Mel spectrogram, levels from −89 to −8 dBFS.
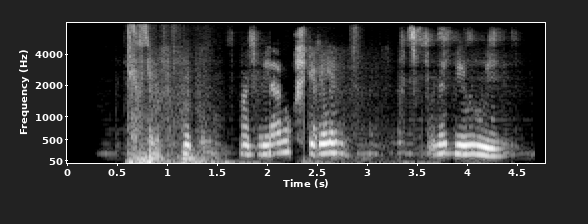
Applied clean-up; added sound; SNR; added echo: neural mask model DeepFilterNet 3.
